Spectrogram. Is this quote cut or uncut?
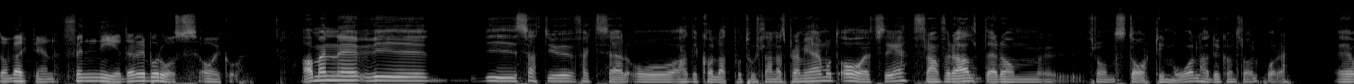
cut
